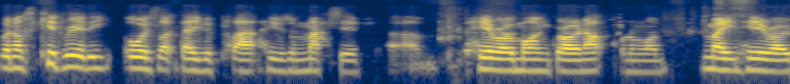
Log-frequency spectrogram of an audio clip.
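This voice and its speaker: The speaker is a man with a southern English accent. His fairly high pitch stays in a monotone, flat intonation. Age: 30s. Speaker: football shirt social media creator. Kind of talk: casual chat.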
